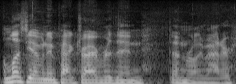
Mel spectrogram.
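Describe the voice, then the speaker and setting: A man's voice: mid-range voice, animated, quick pace, big-room sound, heavy background noise. A man casually explaining car work step by step as a DIY vlogger, chatty with dry joking asides. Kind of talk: casual how-to narration. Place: home garage.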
